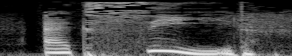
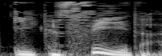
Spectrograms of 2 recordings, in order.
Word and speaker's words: exceed: 好，我们一起来看第一个 ,exceed, 它的读音是 exceed。 – 好多同学会读 exceed, 对吧，不能这么读啊。 – 所以今天老师再把这个发音给我们读一下。 – 来啊 ,exceed,exceed。注意重音在 seed 上面。前面读 x。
